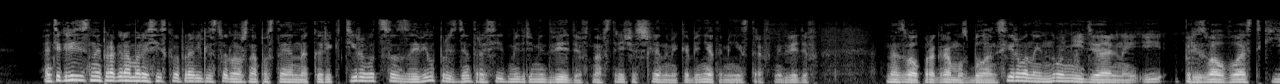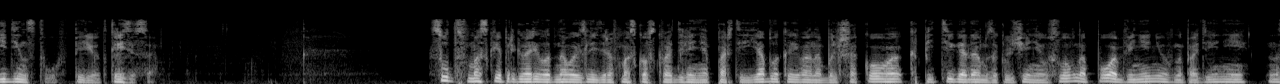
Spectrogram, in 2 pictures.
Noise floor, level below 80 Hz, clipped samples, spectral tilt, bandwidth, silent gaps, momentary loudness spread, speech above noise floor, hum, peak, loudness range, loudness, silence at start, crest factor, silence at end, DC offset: -65 dBFS; -48 dBFS; under 0.1%; -7 dB/octave; 8.8 kHz; none; 10 LU; 47 dB; none; -2 dBFS; 8 LU; -19 LUFS; 0.45 s; 18 dB; 0 s; under 0.1%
